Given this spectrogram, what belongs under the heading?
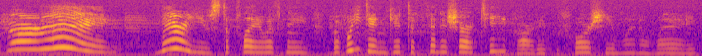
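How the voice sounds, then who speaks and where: A man acts out a creepy little girl talking doll from a video game. The voice is pitched far up into a childlike falsetto, sing-song and cheerful. Music plays clearly behind it. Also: lively intonation, a little slow. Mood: gleeful, eerie.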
